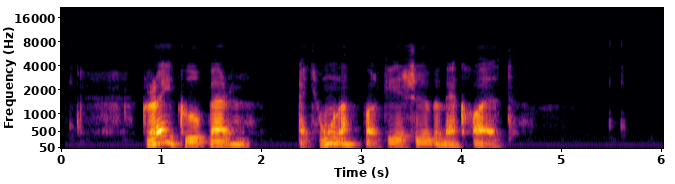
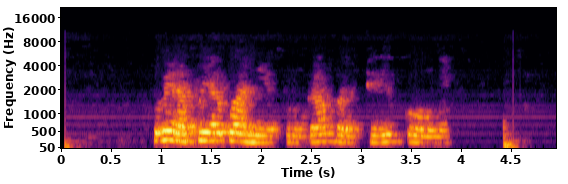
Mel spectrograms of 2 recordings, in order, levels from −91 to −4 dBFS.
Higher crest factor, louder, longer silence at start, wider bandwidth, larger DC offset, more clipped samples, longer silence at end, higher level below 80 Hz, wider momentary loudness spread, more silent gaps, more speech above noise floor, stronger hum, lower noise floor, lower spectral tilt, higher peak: first, 22 dB vs 16 dB; second, -23 LUFS vs -16 LUFS; first, 0.8 s vs 0.05 s; about the same, 4.4 kHz vs 4.2 kHz; neither; neither; first, 1.5 s vs 0.4 s; second, -48 dBFS vs -42 dBFS; about the same, 19 LU vs 18 LU; neither; first, 56 dB vs 42 dB; neither; first, -78 dBFS vs -57 dBFS; about the same, -10 dB/octave vs -10 dB/octave; about the same, -2 dBFS vs -2 dBFS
